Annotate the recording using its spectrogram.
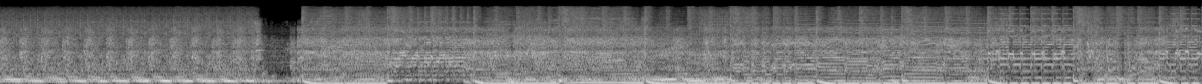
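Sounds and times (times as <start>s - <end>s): distorted electric guitar riff: 0.0s - 12.0s
dubstep backing track: 3.0s - 12.0s.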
